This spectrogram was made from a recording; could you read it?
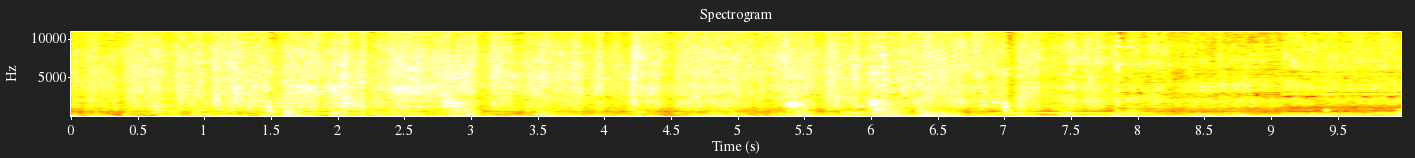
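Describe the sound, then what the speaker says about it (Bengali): Chili, cumin and coriander powder stir-fry in oil as a spice base for a bhola fish curry with brinjal and potato, a continuous close sizzle broken by repeated spatula scrapes and clinks, fairly quiet, with no voices. "আমি মশলাটা দিয়ে এবার খুব ভালো করে কষাবো।"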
